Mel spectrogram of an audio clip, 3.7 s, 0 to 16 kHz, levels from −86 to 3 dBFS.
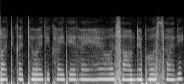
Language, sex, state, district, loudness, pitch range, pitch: Hindi, female, Uttar Pradesh, Jyotiba Phule Nagar, -18 LUFS, 215-225 Hz, 220 Hz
